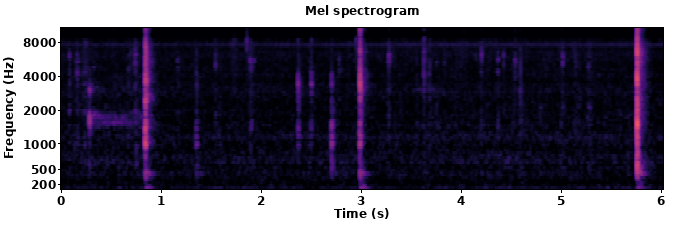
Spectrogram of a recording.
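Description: Light clicks and ticks of a small screwdriver and screws against the laptop's metal brackets as screws are tightened: three sharper clicks a couple of seconds apart, with fainter ticks between them.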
